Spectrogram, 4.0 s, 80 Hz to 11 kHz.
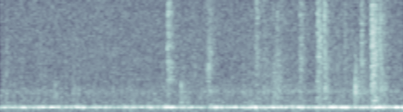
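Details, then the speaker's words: Antique GE top-mount ceiling fan model 44986 on low, drawing about 2.15 amps while spinning up: steady motor hum with a high ringing tone and light ticks from a noisy motor bearing needing replacement. "You can hear the bearing is noisy. Bearing in it is is noisy."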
